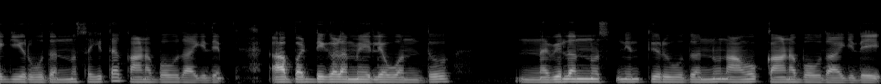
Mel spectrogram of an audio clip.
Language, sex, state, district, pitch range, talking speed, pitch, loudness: Kannada, male, Karnataka, Dharwad, 110-120 Hz, 70 wpm, 115 Hz, -32 LUFS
